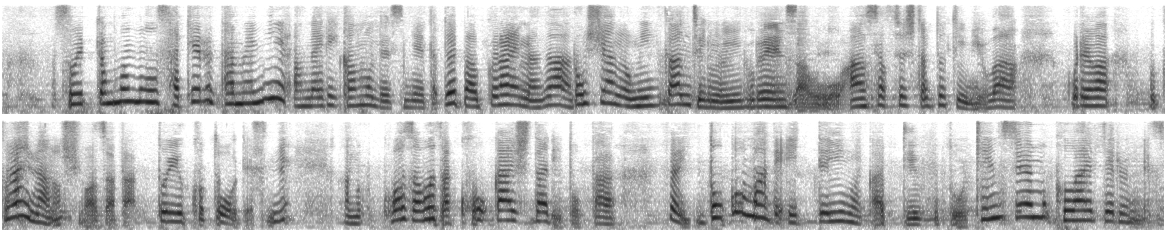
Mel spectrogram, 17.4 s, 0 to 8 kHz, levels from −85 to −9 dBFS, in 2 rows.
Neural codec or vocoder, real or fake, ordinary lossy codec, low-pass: codec, 16 kHz in and 24 kHz out, 0.6 kbps, FireRedTTS-2 codec; fake; none; 7.2 kHz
